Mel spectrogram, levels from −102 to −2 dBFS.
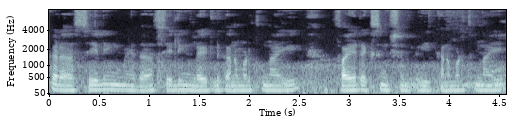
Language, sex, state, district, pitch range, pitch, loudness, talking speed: Telugu, male, Telangana, Hyderabad, 115-125 Hz, 115 Hz, -21 LUFS, 120 wpm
